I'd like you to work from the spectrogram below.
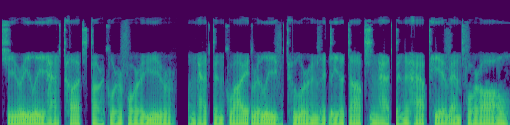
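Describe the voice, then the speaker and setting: A man's put-on character voice, fairly low and calm, at a fairly quick pace over a quiet background. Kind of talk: storybook reading. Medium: read story. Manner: calm, measured.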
